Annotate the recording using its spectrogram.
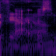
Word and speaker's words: virions: it can end up making 10 billion new virons. Virions? How do you say that? – Yeah, virions.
